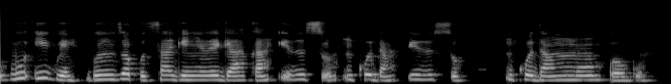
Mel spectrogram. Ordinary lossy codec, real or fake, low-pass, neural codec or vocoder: none; fake; none; codec, 16 kHz, 4 kbps, X-Codec, HuBERT features, trained on general audio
